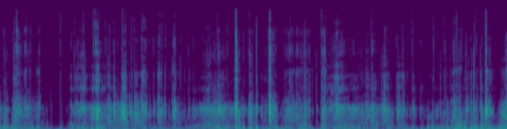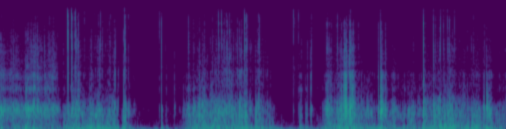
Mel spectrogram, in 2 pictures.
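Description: Long painted nails scratch across a small blue patterned spiral-bound notebook with a paper cover lying flat. The result is a steady, irregular run of dry scratching and rustling with a heavy low rumble, swelling louder in the second half before easing off.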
